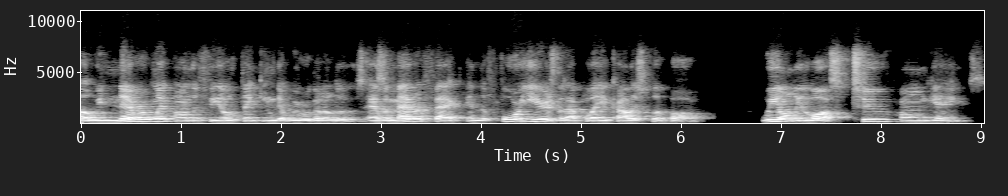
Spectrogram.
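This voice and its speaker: Fairly high male voice at a moderate pace, with audible room echo. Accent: North Carolina. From US South, North Carolina (Sampson County). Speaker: motivational speaker. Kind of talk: speech. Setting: video call.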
